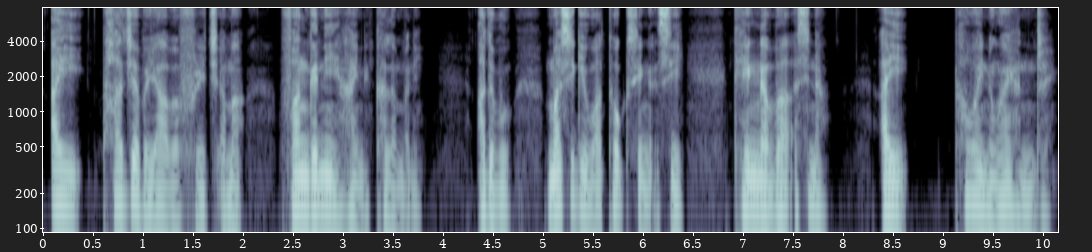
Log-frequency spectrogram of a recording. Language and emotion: Manipuri, sad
